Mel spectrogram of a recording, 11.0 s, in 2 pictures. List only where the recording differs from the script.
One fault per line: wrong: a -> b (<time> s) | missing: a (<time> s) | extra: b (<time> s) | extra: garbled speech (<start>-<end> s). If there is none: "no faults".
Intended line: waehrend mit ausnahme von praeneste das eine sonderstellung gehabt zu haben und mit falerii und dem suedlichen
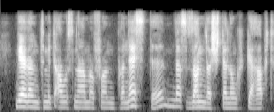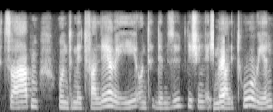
missing: eine (3.7 s)
extra: garbled speech (9.6-10.1 s)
